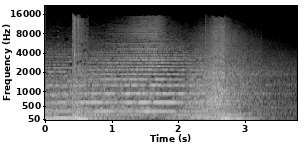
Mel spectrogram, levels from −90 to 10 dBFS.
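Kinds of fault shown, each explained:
Dropped buffer (overrun): the sound skips forward three times, at 0.64, 2.4 and 3.24 s, losing roughly 70, 40 and 70 ms. Each skip is a jump in the sound with no silence. The likely cause is the capture side reading its buffer too late, after the hardware had already overwritten it, so the two remaining edges are joined directly. On a waveform each skip is a sharp step in the trace. A spectrogram shows a thin vertical broadband line where the content suddenly changes.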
